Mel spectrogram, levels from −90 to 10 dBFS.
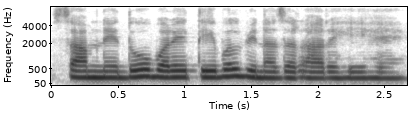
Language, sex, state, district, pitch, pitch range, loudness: Hindi, female, Arunachal Pradesh, Lower Dibang Valley, 200 Hz, 190-210 Hz, -14 LUFS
